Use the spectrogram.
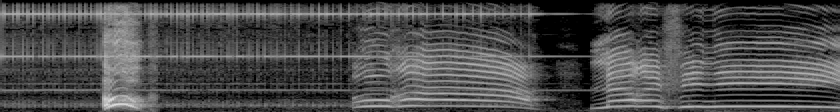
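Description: A cartoon alarm clock rings in a kitchen: one short burst, then long warbling electronic tones in two stretches, clear and fairly loud.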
